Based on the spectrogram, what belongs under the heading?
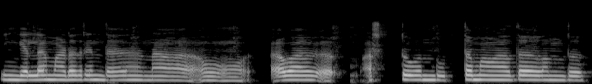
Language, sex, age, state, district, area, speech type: Kannada, female, 30-45, Karnataka, Koppal, urban, spontaneous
